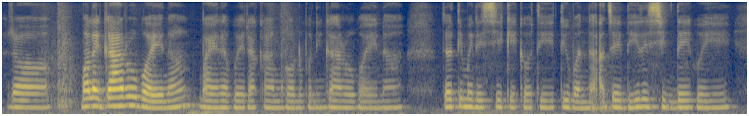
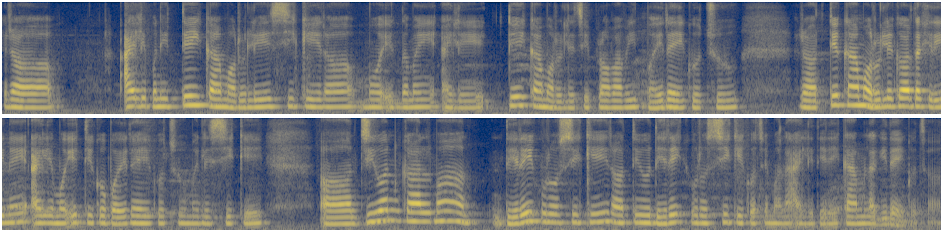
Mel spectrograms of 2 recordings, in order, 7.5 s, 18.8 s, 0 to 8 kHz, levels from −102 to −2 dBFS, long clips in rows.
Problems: continuous background conversations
